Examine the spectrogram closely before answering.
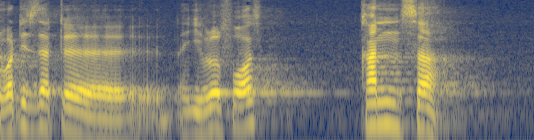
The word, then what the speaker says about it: Kansa: Kansa. 2 syllables. Kansa or Kamsa, if you want to say. Only 2 syllables.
